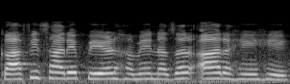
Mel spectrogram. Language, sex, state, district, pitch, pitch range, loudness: Hindi, female, Madhya Pradesh, Bhopal, 255 Hz, 240-270 Hz, -15 LUFS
